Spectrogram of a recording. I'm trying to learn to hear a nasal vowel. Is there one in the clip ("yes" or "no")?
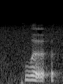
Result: no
